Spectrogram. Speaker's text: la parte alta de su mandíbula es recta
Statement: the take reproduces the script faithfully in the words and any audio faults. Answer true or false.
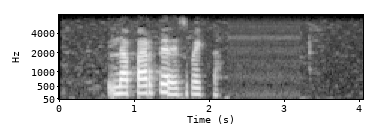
false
